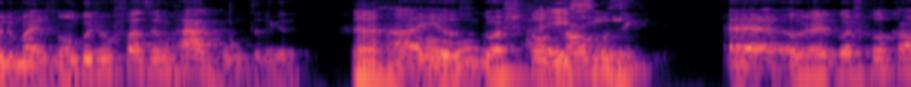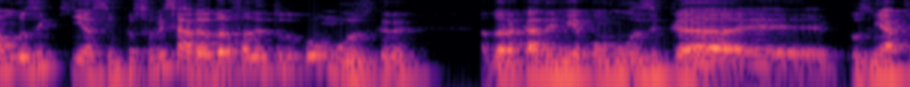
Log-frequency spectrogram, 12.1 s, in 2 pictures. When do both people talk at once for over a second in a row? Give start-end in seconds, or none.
2.6-4.2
